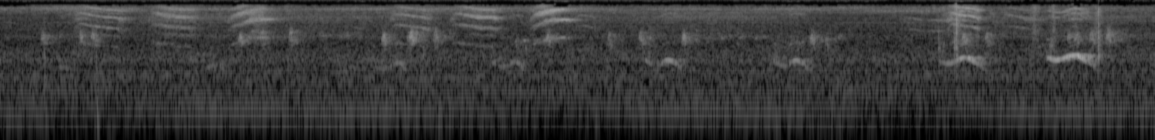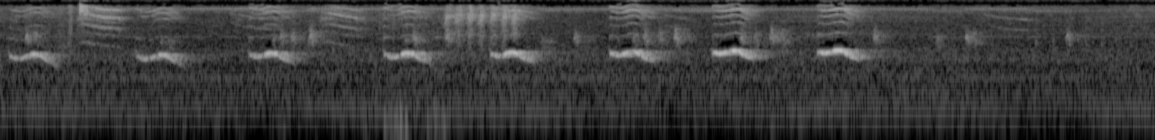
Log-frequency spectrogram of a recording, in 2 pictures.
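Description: A bird repeating one whistled call that rises and falls, about one call every second; the series grows louder and a little higher in pitch, then stops a few seconds before the end. Higher, quicker chirps of other small birds sound through the first half, over a steady low hum.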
